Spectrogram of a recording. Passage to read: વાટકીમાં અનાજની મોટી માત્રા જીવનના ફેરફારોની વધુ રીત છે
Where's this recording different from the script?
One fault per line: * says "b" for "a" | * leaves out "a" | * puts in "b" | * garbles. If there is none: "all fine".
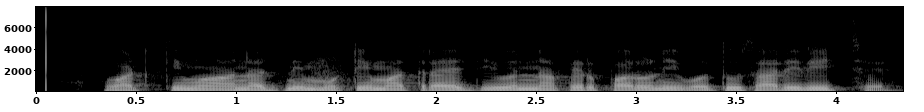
* puts in "એ"
* puts in "સારી"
